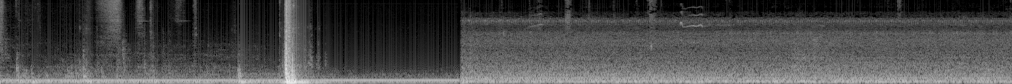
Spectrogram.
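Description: A truck engine idles with a low, steady hum.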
